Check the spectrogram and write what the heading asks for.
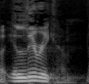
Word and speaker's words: Illyricum: Illyricum.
